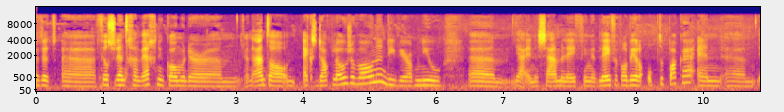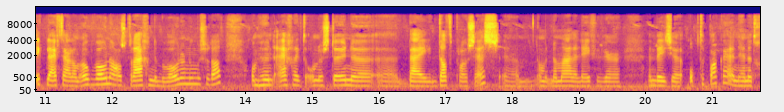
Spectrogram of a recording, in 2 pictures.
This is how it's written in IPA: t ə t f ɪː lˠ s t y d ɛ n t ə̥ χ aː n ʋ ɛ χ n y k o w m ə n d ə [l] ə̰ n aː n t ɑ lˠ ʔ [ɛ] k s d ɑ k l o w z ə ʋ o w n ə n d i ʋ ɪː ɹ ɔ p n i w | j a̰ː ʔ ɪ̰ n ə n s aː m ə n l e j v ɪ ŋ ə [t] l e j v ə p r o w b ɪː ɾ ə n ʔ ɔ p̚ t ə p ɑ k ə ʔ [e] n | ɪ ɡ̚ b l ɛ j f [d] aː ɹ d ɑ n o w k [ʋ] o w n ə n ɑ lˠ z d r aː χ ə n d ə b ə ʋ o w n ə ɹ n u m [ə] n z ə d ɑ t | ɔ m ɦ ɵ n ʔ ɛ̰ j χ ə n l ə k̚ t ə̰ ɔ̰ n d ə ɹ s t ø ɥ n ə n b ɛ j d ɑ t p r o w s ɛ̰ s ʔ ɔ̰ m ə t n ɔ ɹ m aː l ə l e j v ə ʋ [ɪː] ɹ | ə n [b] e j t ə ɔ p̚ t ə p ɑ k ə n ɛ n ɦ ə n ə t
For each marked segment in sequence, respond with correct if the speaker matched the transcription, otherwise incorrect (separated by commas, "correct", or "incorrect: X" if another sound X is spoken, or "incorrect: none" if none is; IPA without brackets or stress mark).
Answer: incorrect: ɹ, correct, correct, incorrect: ɛ, correct, correct, correct, correct, correct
